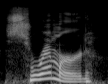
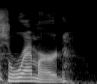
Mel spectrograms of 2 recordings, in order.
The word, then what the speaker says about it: Sremmurd: 2016 Black Beatles by Ray Sremmerd. – What? – Not kidding. – Please spell that last name for me. – S-R-E-M-M-U-R-D. – Sremmerd? – Sremmerd.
